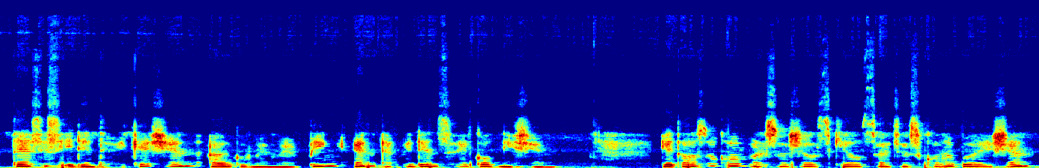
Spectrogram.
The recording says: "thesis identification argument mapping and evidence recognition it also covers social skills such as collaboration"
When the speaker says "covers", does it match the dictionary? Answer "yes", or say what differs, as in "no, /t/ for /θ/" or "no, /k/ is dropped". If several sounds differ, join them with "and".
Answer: no, /f/ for /v/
